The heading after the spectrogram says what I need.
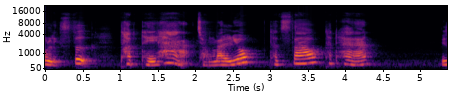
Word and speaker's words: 정말요: 정말요? Các bạn chú ý phát âm, biến âm. 정말요?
